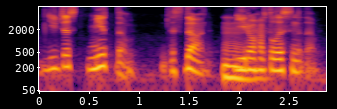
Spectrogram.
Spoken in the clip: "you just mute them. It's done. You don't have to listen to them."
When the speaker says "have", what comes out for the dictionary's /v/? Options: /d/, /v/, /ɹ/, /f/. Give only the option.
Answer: /f/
